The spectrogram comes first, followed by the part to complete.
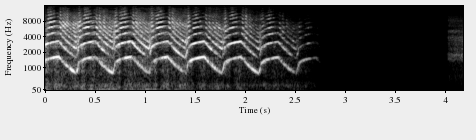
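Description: Ambulance siren sound effect: a fast yelp rising and falling about three times a second. It fades and stops about two-thirds of the way through.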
